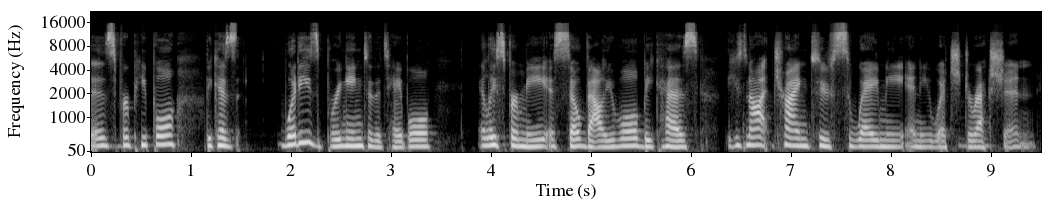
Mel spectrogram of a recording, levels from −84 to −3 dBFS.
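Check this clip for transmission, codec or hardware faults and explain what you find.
One fault stands out: a lost packet rebuilt from error correction at 0.63 to 0.65 s, just before "because what he's bringing". This speech clip appears to have lost a single 20 ms packet, and the decoder filled it from the low-bitrate backup copy carried in the following packet (Opus in-band forward error correction) instead of leaving a gap. The speech therefore keeps flowing, but that brief stretch sounds rougher and noisier than the audio around it.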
